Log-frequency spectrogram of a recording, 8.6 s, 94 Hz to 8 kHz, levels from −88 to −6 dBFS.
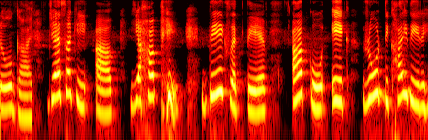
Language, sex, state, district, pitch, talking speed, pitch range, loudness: Hindi, male, Bihar, Gaya, 300 Hz, 120 wpm, 255-370 Hz, -22 LUFS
